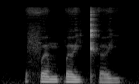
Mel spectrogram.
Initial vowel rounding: unrounded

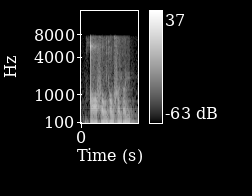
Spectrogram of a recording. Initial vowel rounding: rounded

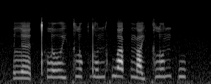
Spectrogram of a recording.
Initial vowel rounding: unrounded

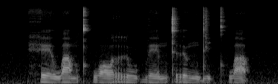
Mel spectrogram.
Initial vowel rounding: unrounded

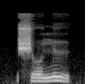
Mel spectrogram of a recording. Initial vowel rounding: rounded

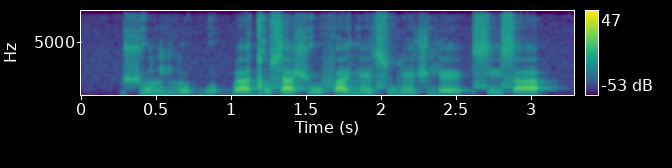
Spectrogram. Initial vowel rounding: rounded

